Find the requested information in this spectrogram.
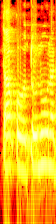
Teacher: تقتلون کے قاف میں قلقلہ کرنا ہے، اس لیے کہ قاف حروف قلقلہ میں سے ہے اور اس کے اوپر جزم بھی ہے۔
